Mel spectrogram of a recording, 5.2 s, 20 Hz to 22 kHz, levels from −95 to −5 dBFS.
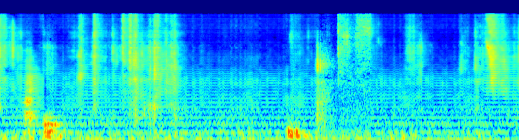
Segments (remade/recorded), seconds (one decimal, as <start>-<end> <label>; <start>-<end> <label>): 0.0-3.2 remade; 3.2-3.7 recorded; 3.7-5.2 remade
